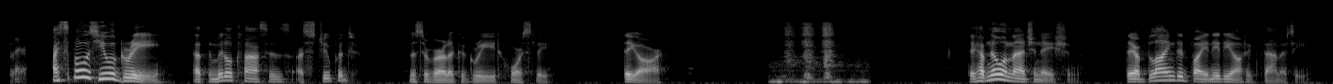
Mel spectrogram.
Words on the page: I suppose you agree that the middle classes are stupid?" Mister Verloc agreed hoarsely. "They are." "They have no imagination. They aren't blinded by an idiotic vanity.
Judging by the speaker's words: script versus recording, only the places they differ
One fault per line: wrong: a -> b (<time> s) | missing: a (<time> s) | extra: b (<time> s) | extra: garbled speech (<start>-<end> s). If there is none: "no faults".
wrong: aren't -> are (11.3 s)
